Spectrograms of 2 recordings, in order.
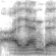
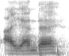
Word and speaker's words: Allende: And this is a period where Salvador Allende. Am I saying that right, guys? Allende?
